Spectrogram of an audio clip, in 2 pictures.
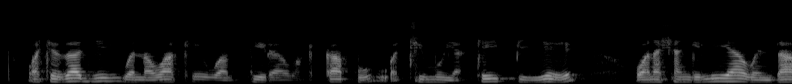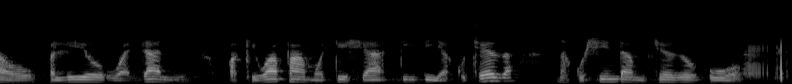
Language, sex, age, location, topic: Swahili, male, 25-35, Wajir, government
